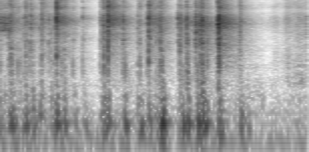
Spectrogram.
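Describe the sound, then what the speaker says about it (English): Oracle cards are shuffled by hand, a close run of soft, irregular papery flicks and taps lasting a couple of seconds, with no talk. "And I've just shuffled them all crooked."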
